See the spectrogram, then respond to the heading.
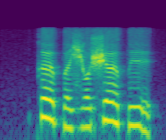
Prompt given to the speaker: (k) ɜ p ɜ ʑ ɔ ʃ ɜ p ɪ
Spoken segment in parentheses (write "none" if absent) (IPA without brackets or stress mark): k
